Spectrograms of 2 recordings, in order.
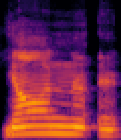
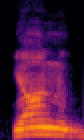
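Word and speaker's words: Ioan: I still can't say his name y it's Yan it's Yan yon grod GFF yon Gruff yeah I don't wantan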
